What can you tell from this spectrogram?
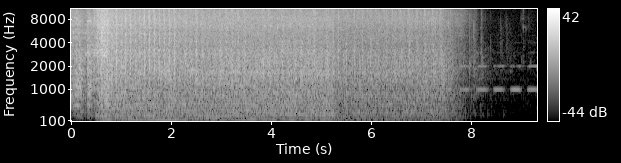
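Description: Jeep Cherokee XJ's 4.0 L straight-six starting abruptly and running, then dying away about eight seconds in. A faint pulsing beep follows near the end.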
